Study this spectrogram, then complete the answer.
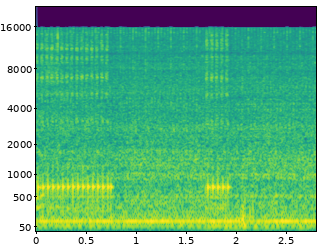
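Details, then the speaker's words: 2011 Ford Escape 2.5L four-cylinder with code P0456 (small EVAP leak): new purge valve installed at warm idle, vacuum line pulled for a finger and gauge test. Brief valve ticking, then quiet with no suction or hiss and the gauge reads zero. The valve seals properly. "more noise. It's not sucking my finger. Let's put the vacuum line back in, and my gauge is reading zero."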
